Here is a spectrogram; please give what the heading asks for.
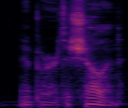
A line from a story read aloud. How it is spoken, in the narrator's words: breathed Minister Glavio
